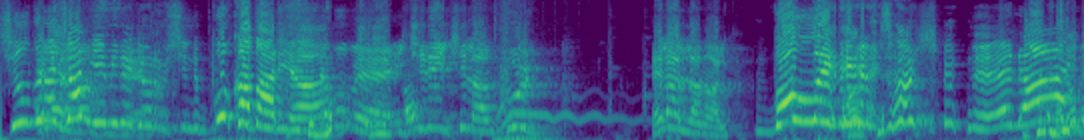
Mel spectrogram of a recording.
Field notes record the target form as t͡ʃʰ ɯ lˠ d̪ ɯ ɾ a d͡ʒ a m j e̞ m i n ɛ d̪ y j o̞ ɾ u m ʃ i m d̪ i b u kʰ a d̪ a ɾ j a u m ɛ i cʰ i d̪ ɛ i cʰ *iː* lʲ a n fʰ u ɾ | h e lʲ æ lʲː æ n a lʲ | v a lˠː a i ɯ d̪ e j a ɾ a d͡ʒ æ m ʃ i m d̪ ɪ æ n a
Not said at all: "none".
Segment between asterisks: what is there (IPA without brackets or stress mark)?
i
